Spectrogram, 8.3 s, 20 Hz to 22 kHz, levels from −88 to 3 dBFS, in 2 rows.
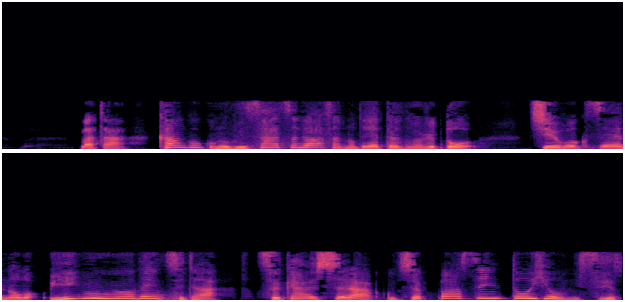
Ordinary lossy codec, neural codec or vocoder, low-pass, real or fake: MP3, 32 kbps; codec, 16 kHz in and 24 kHz out, 0.4 kbps, LongCat-Audio-Codec, four codebook decoder; 7.2 kHz; fake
